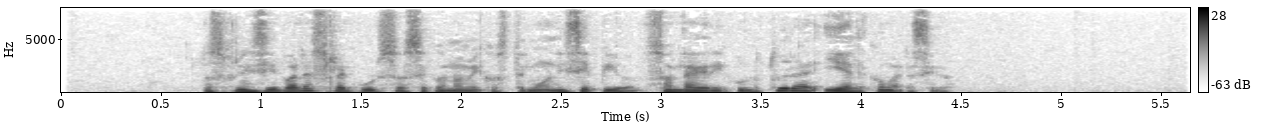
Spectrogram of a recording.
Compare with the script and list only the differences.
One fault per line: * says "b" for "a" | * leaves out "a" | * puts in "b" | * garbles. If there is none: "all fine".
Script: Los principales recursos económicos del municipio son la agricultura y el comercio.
all fine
